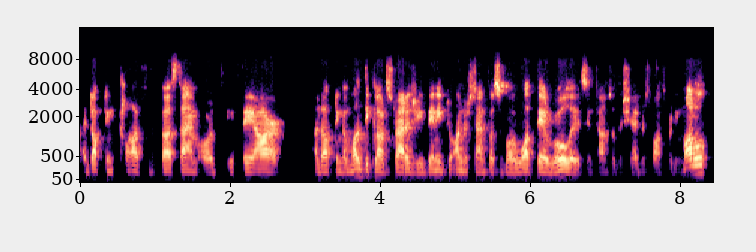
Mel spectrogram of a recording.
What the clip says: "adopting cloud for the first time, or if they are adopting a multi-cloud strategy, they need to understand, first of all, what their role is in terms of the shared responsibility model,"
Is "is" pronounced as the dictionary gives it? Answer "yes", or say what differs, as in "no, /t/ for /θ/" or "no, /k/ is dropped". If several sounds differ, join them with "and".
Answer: yes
